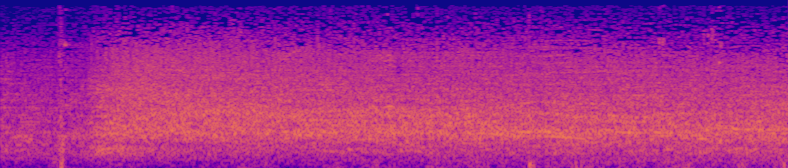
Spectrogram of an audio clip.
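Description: A crowd roars loudly as play resumes.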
